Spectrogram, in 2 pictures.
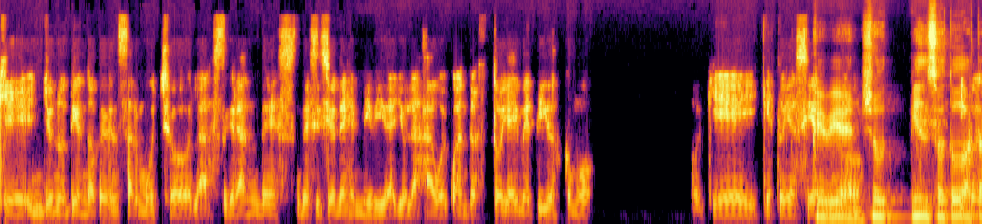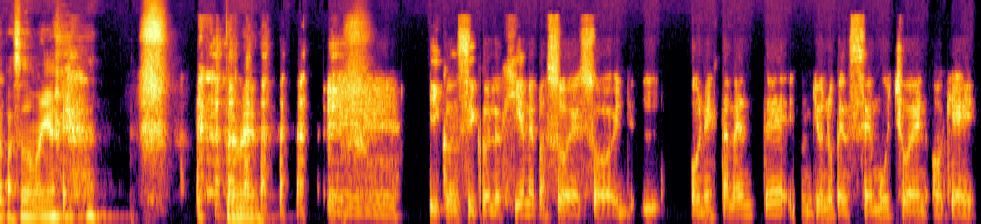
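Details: Adult man who has lived with stuttering since growing up; stuttering.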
